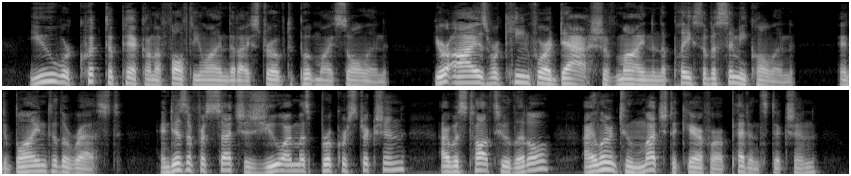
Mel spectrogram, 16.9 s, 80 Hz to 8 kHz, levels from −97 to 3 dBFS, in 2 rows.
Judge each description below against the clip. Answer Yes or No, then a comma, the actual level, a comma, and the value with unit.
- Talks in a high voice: No, medium, 140 Hz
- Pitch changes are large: Yes, wide, 5.8 semitones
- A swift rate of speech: Yes, fast, 225 wpm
